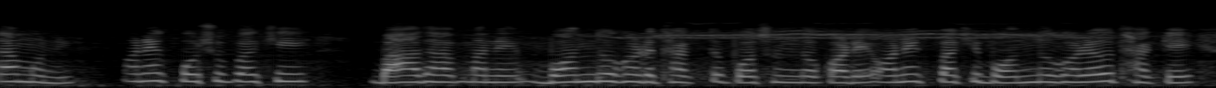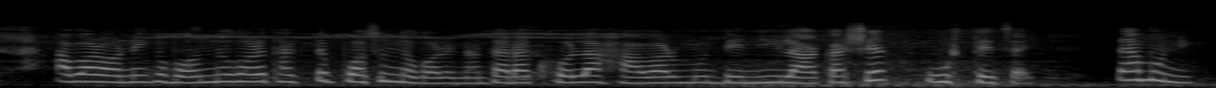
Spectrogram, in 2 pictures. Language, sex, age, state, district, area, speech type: Bengali, female, 18-30, West Bengal, Dakshin Dinajpur, urban, spontaneous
